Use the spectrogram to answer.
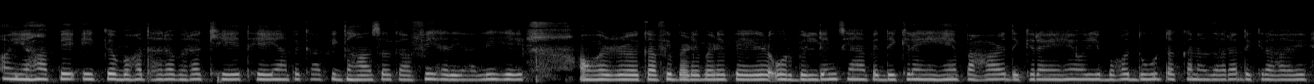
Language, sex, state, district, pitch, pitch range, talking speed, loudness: Hindi, female, Bihar, Jamui, 230 Hz, 225-235 Hz, 185 wpm, -31 LUFS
